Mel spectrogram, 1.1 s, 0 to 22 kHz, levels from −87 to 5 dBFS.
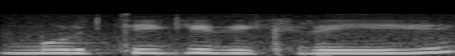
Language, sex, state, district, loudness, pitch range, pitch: Hindi, female, Bihar, Araria, -26 LUFS, 225-250 Hz, 235 Hz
